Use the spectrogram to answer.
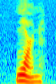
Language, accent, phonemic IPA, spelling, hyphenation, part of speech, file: English, General American, /woɹn/, worn, worn, adjective / verb, En-us-worn.ogg
- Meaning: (adjective) 1. Damaged and shabby as a result of much use 2. Worn out; exhausted; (verb) past participle of wear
